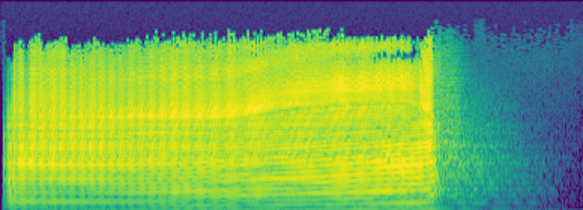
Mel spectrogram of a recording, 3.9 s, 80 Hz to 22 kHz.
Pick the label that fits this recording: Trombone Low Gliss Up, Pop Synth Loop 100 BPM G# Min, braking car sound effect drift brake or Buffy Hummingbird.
Trombone Low Gliss Up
